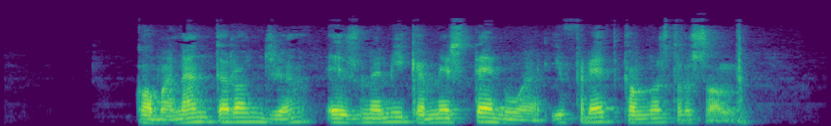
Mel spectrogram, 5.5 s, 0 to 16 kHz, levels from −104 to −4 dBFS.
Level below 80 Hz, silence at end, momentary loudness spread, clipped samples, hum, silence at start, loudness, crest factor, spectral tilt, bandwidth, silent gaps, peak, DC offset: -70 dBFS; 0.55 s; 8 LU; under 0.1%; none; 0.95 s; -23 LUFS; 20 dB; -6 dB/octave; 7.8 kHz; none; -4 dBFS; under 0.1%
